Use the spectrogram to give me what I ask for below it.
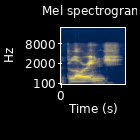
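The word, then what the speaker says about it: Blorenge: One is called the Blorange, which is, so whoever says nothing rhymes with orange, come to Abergavenny, because the Blorange mountain is there.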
